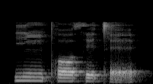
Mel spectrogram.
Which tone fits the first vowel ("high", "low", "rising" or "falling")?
low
